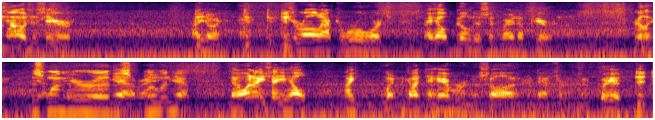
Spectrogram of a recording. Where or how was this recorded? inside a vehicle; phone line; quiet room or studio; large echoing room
inside a vehicle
